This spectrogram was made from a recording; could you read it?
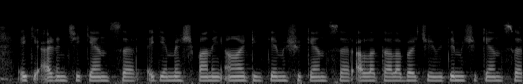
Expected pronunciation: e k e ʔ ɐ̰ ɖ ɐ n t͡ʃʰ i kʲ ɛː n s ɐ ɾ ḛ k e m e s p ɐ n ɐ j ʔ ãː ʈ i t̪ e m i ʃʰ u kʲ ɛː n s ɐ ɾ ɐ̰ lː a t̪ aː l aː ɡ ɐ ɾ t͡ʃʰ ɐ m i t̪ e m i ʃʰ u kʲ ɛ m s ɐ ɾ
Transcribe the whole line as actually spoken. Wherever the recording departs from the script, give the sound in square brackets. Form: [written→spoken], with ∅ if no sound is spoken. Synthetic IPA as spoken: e k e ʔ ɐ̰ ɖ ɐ n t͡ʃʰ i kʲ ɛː n s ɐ ɾ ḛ k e m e [s→ʃ] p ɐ n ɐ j ʔ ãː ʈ i t̪ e m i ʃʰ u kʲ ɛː n s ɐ ɾ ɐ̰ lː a t̪ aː l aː [ɡ→b] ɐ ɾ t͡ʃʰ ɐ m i t̪ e m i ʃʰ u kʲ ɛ [m→n] s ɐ ɾ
